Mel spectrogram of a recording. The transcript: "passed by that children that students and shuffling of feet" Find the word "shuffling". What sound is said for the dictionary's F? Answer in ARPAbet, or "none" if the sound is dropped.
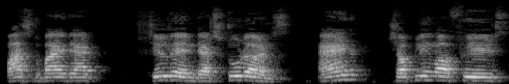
P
